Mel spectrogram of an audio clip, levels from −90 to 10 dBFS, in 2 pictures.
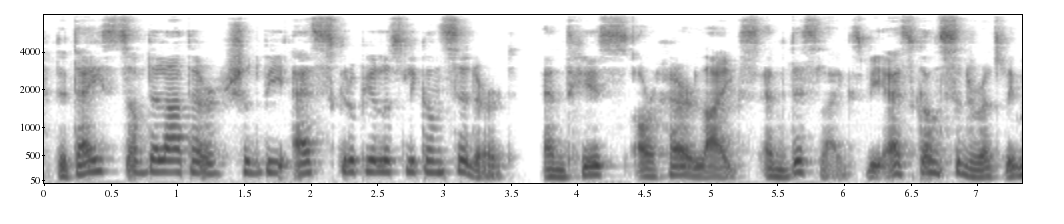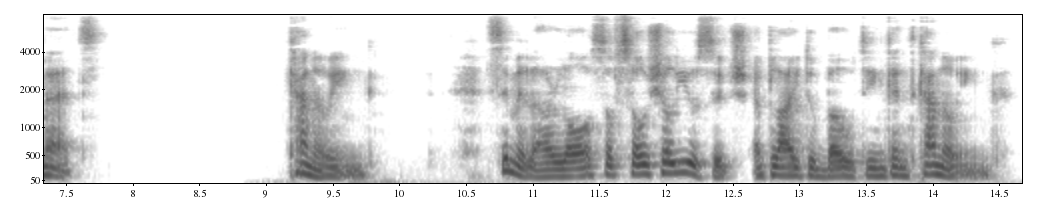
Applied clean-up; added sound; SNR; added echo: neural mask model Resemble Enhance denoiser.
